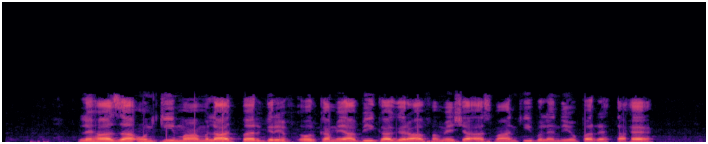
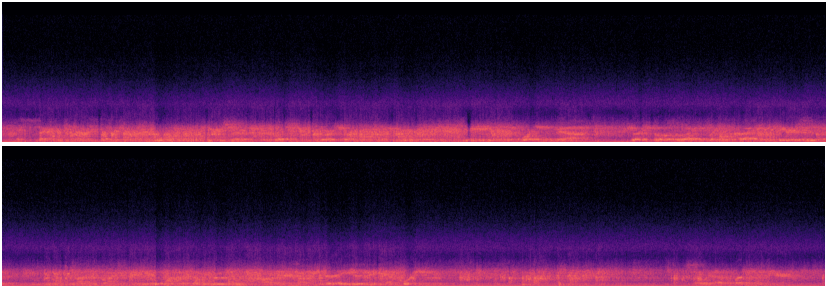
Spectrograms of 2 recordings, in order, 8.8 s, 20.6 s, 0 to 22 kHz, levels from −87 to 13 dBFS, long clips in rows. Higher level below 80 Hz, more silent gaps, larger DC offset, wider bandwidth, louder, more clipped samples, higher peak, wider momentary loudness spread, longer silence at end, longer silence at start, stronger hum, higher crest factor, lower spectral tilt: second, -50 dBFS vs -42 dBFS; neither; neither; second, 8 kHz vs 12 kHz; second, -22 LUFS vs -19 LUFS; neither; about the same, -4 dBFS vs -6 dBFS; first, 10 LU vs 4 LU; first, 0.65 s vs 0 s; first, 0.95 s vs 0 s; second, none vs 60 Hz at -35 dBFS; about the same, 18 dB vs 14 dB; second, -4.5 dB/octave vs -6 dB/octave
